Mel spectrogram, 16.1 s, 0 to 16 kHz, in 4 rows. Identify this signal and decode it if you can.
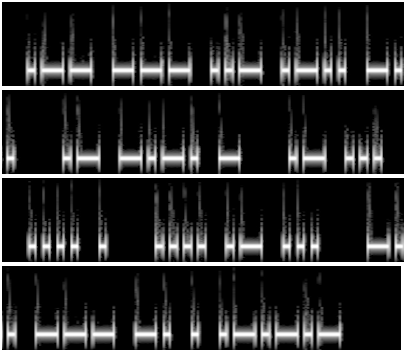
Morse code, heard as a keyed tone, about 17 wpm, 700 Hz. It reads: WOULD ACT AS HE HAS DONE.
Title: Sentences from Top 1000 Words - Review Part 1 - 17wpm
